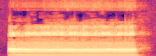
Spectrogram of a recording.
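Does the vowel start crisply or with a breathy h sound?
crisply. The vowel starts crisply, with no breath before it. The speaker calls it right. "start the ah sound with a slight staccato, like this"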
